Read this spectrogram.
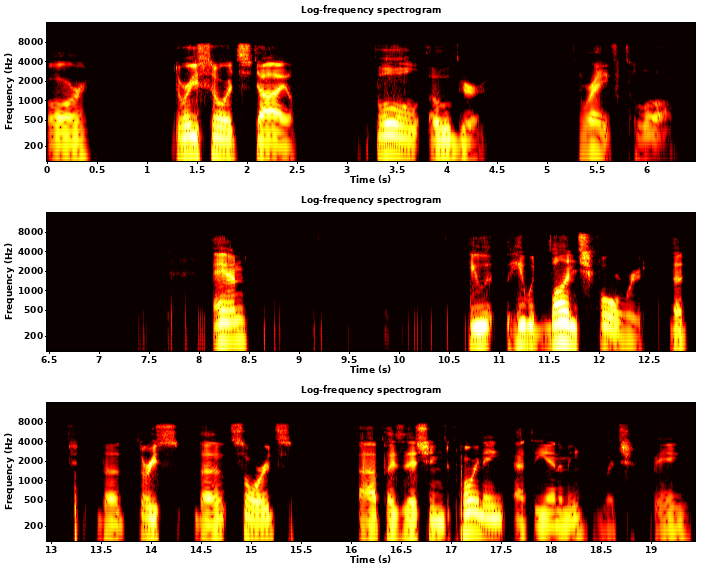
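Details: Stuttering in a male narrator who says he stutters a lot, repeats things and sometimes goes quiet; he also reports being congested.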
